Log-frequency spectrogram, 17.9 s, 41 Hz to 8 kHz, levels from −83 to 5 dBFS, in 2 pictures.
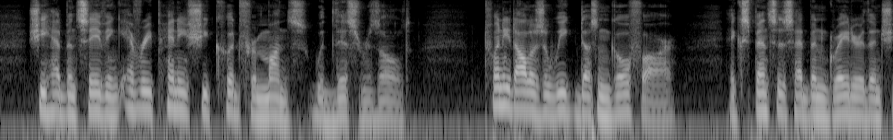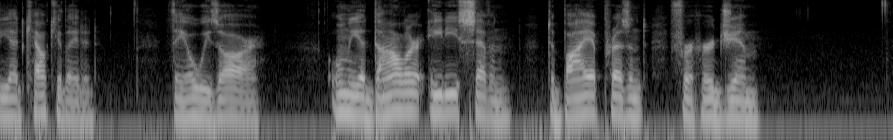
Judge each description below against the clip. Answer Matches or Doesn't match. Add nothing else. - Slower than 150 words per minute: Matches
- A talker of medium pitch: Doesn't match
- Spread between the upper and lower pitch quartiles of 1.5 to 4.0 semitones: Matches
